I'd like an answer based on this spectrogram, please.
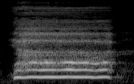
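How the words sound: It is said in a breathy voice. "that's what's making it more breathy"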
